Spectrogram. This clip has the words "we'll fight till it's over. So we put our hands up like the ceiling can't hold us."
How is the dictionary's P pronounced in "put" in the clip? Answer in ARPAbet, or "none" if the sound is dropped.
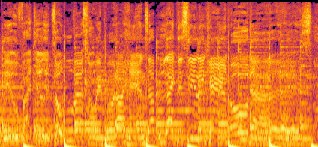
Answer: P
